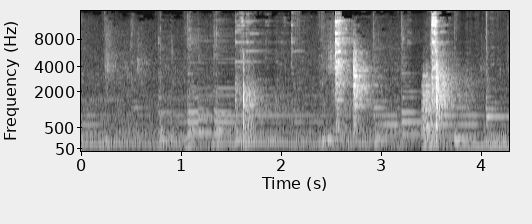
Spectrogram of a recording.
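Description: Light background music, with a few sharp clinks in the second half as a table knife is set down on the table beside a plate.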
